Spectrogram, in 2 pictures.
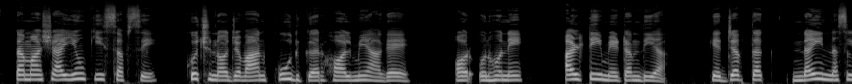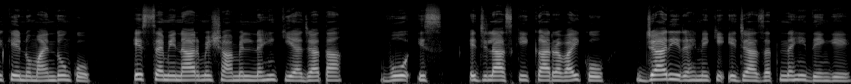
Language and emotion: Urdu, neutral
